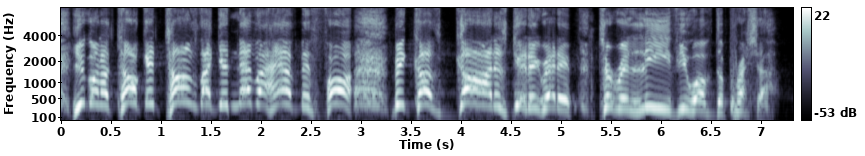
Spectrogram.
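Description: Shouting at a moderate pace, a man speaks in an extremely high pitch with an animated tone, lively intonation and very even loudness, the sound dry and close with no echo. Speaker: preacher. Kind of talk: sermon. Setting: church. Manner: animated, preaching in full flow, call-and-response with congregation; loud, exhorting.

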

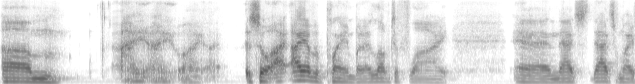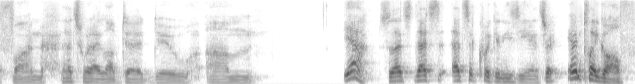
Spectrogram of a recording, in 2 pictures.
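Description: A man with an American accent talks at a fairly slow pace in a normal speaking voice, medium in pitch with ordinary pitch variation. The recording is very clean, with a silent background. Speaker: attorney and multifamily investor mentor. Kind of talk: casual interview chat.

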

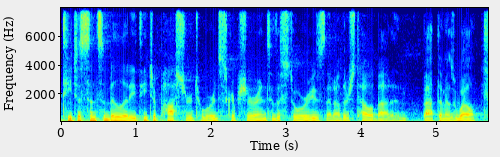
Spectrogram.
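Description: A man's very deep, low voice, dark, mellow and somewhat breathy, at a fairly quick pace. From Puerto Rico. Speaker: seminary professor. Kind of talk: interview.

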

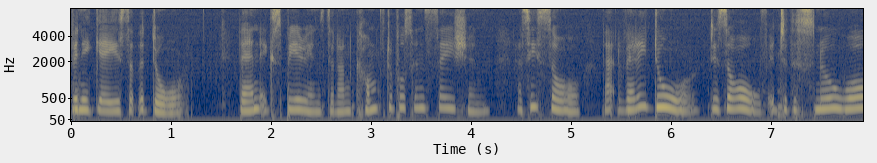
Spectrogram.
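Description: The clip features plain reading aloud, its pitch varying in an ordinary way.

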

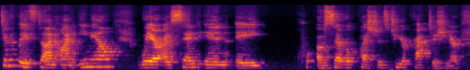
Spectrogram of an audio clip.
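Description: There is audible room echo as a woman with an American accent speaks at a fairly low pitch. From New York. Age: 60s. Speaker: yoga instructor and massage therapist. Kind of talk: guided exercise instruction.

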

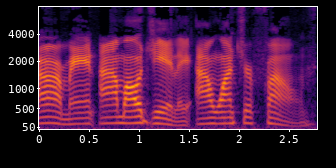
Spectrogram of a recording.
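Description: A whiny, nasal put-on character voice at a fairly slow pace, over a quiet background. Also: man, fairly high pitch for a man. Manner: whiny, envious.

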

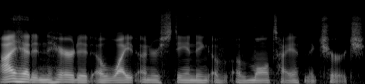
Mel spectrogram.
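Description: In an American accent, a man speaks at a moderate pace with an ordinary speaking voice of fairly low pitch, captured as a dry, close sound with no echo on a very clean recording with a silent background. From Detroit inner city, US. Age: 40s. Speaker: church planting director and author. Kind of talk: casual interview chat.

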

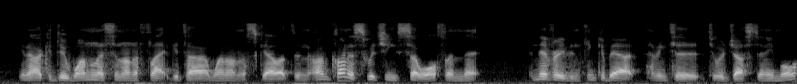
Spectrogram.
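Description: This man talks at a very fast pace with an Australian accent. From Sydney, Australia. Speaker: guitarist and guitar teacher. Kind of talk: casual interview.

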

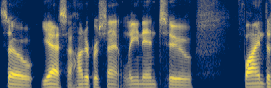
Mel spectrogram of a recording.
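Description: A plain, everyday voice comes from a man at a fairly low pitch with fairly even intonation and a fairly slow pace. The recording is very clean, with a silent background and a dry, close sound with no echo. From outside the US. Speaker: podcast host. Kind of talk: casual interview.

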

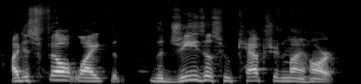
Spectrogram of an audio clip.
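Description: Using lively intonation, a man with a Midwestern American accent talks at a moderate pace. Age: 60s. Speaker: pastor. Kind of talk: casual interview.

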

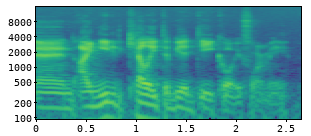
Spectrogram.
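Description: A man speaks loudly. His intonation is fairly even. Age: 30s. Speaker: podcast host. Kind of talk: casual chat.

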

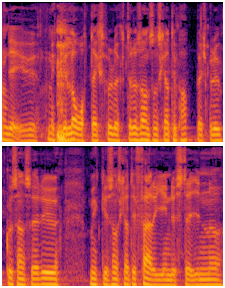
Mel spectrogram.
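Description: A man speaks at a medium pitch with a dark, mellow tone. His pace is moderate and his intonation is monotone and flat. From Gothenburg northern archipelago, Sweden. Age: 20s. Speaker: truck driver. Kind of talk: casual interview.

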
